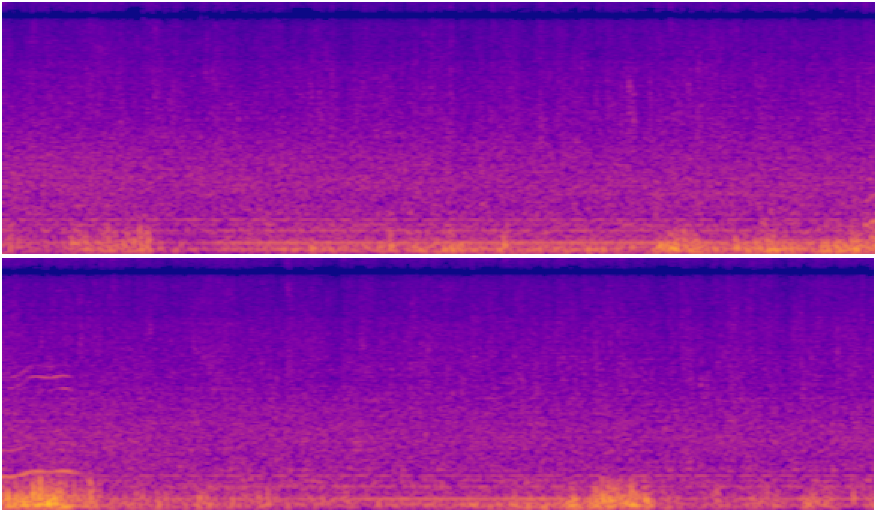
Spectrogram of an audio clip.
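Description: Steady low hum with a few short low rumbles, and a brief voiced exhale from the exerciser about halfway through.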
